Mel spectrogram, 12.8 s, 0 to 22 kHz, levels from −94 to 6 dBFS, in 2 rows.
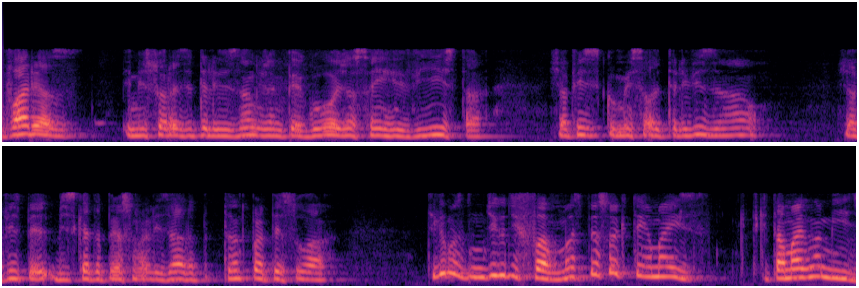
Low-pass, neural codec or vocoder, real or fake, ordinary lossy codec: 5.4 kHz; none; real; none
